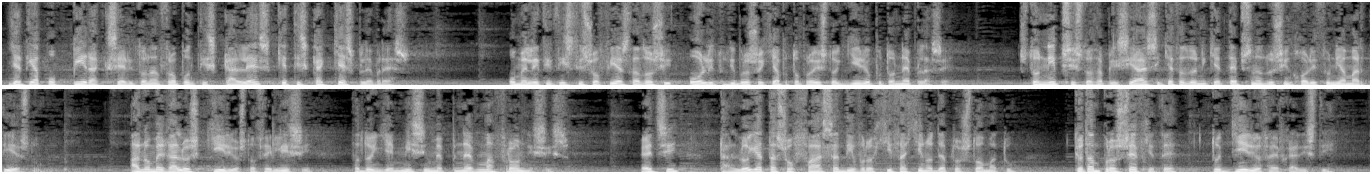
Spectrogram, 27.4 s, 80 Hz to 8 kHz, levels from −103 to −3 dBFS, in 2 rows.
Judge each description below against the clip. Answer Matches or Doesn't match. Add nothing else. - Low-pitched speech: Matches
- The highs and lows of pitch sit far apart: Matches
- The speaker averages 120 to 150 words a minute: Doesn't match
